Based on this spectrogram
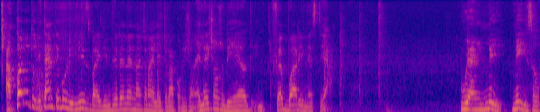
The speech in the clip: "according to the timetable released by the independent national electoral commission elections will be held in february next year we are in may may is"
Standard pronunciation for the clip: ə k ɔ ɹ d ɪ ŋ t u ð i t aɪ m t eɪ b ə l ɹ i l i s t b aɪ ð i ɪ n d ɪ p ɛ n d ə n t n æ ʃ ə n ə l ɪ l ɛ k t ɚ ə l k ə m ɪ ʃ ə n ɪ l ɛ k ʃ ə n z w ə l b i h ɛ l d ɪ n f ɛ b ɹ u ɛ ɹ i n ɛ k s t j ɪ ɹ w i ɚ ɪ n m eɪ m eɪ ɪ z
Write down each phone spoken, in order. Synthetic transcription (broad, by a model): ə k ɔ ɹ d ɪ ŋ t u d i t aɪ m t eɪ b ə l ɹ i l i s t b aɪ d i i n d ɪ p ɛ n d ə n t n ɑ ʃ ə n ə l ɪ l ɛ k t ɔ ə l k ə m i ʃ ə n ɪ l ɛ k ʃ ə n s w ə l b i h ɛ l d ɪ n f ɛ b ɹ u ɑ ɹ i n ɛ k s t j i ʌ w i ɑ ɪ n m eɪ m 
